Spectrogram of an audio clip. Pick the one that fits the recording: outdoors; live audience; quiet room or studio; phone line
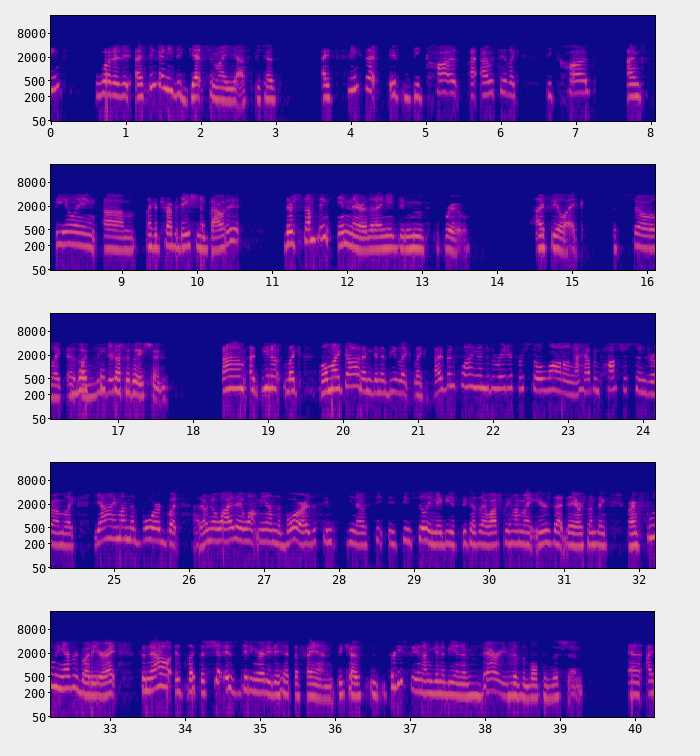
phone line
